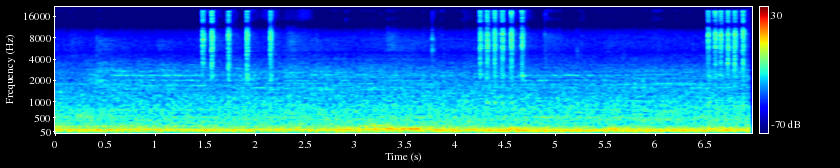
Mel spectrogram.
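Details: Dodge Caravan with the A/C on: bursts of quick metallic clicks and creaks every couple of seconds over a low engine hum; owner suspects vibration from the flywheel, unconfirmed.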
